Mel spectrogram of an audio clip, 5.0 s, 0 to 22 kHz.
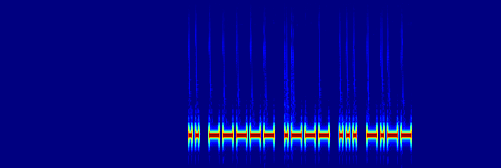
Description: Morse code, heard as a keyed tone, about 34 wpm, 700 Hz. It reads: I0JSY
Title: DXCC-100 Call Signs - 5 Characters - Repeated 3x - 35wpm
